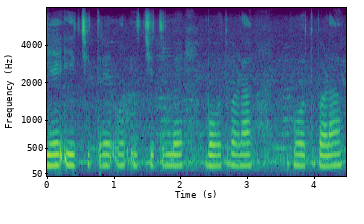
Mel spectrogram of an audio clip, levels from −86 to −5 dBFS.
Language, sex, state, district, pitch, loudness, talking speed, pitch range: Hindi, female, Maharashtra, Dhule, 200 Hz, -22 LUFS, 160 wpm, 195-240 Hz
